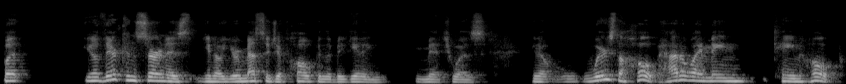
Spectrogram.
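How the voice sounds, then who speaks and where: A man's voice: medium pitch, lively intonation, normal speed, darkish tone. An American man co-hosting a conversational political discussion, speaking emphatically in repeated phrases and rhetorical questions. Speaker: co-host, political activist. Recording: echoey room sound.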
